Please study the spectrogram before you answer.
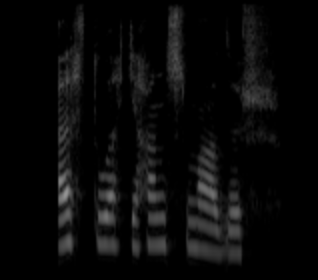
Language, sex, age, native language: Icelandic, female, 10, Icelandic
